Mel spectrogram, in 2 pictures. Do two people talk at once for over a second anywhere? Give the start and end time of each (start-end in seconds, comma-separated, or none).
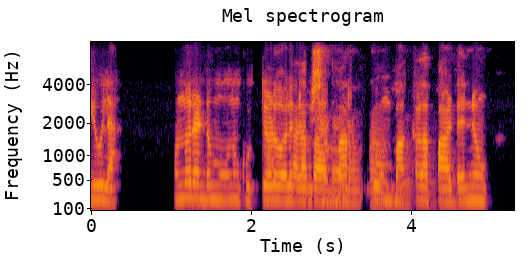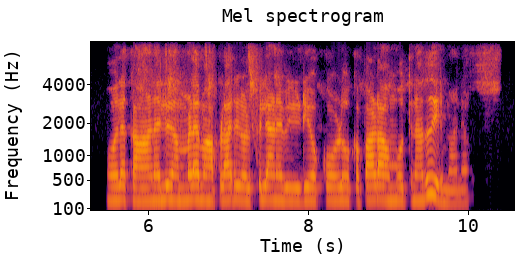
2.2-4.6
